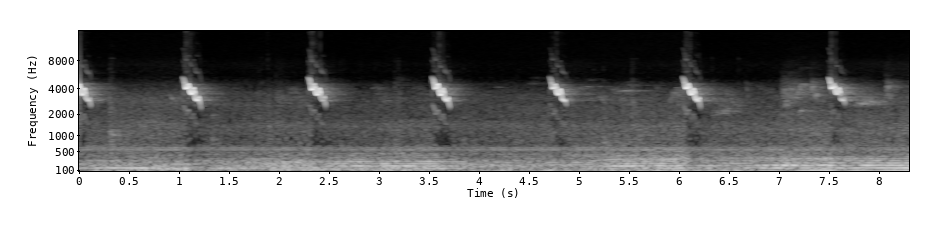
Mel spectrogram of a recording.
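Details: White-eye with a yellow breast giving its "ciak ciak" call, bright descending chirps repeated about every second, seven in all, against a constant low mechanical hum.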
